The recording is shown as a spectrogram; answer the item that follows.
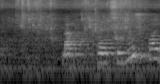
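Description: Water running steadily from a kitchen tap into a stainless-steel sink. It is heard on its own for the first second and then under talk.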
